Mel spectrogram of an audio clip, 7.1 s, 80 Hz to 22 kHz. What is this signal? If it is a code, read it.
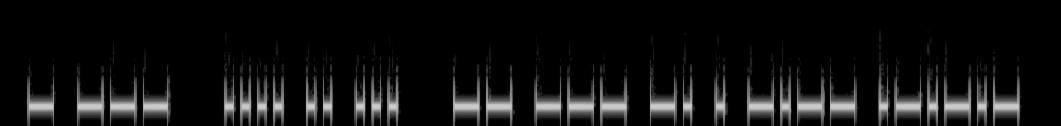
Morse code, heard as a keyed tone, about 22 wpm, 700 Hz. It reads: TO HIS MONEY.
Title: Sentences from Top 1200 Words 22wpm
